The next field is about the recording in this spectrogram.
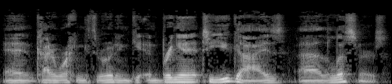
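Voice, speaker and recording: A man with a low, husky voice chats as a podcast co-host. He speaks informally and with enthusiasm, as if talking straight to regular listeners. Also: fairly even intonation, fairly quick, a little mellow. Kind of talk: casual podcast chat.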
